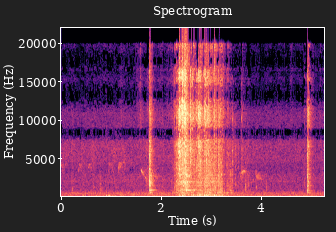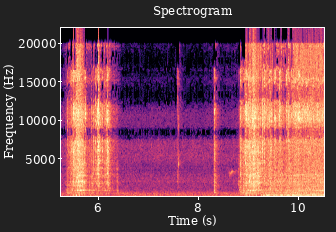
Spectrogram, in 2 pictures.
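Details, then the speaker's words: Johnson 10 HP QD-23 vintage outboard with a rebuilt carburetor, bulb pumped and choked, needles set high speed 3/4 out and low speed 1-1/2 out: two short pull bursts, then the third catches into a steady, even two-stroke run; starts and runs good. "so that's the car is rebuilt runs good I'm going to keep twerking it a little bit run it for probably all day long four or five times make sure it's adjusted just right"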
